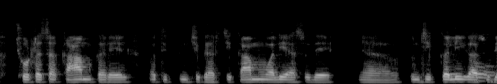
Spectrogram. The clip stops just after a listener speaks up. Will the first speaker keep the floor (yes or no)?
yes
